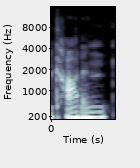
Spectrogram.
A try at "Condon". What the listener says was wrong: I thought it was Condon. Condon. There's an N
